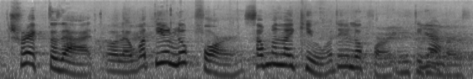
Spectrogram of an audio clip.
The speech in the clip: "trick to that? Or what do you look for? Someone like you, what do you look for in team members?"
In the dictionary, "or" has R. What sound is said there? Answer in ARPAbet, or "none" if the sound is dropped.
L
